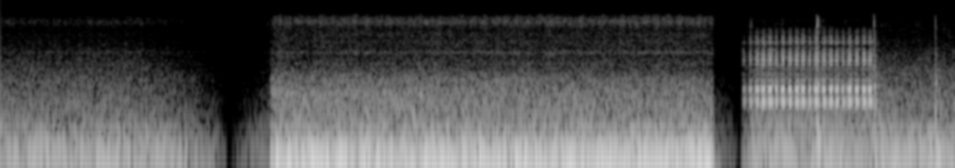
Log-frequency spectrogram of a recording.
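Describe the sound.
An electronic telephone ring, a short bright trilling burst, sounds loudly near the end after several seconds of steady loud hiss, with quieter noise after it.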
